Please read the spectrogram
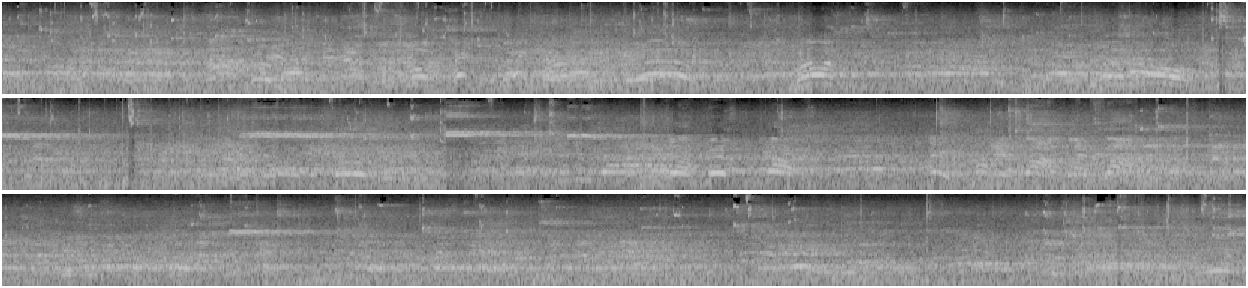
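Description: Basketball game in a gym: a ball bouncing on the hardwood court amid a constant hubbub of voices echoing in the large hall, with a few short high tones in the middle stretch.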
